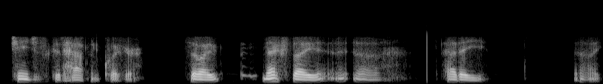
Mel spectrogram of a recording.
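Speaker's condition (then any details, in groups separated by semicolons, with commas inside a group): Parkinson's disease; right hand tremor at onset, slack face, practices smiling, suspected cause fertilizer fumes, Magic Marker xylene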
